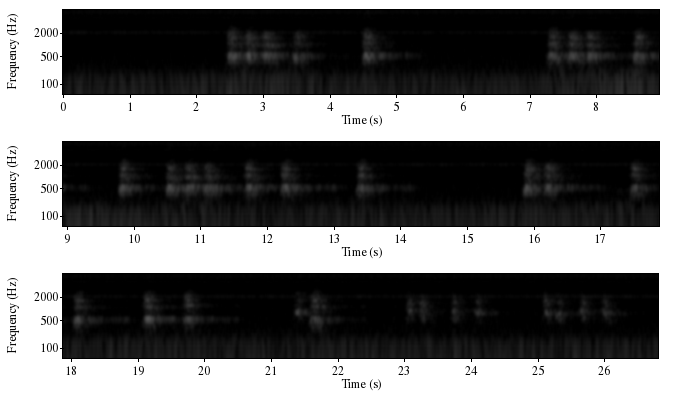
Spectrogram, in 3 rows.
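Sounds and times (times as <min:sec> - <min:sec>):
high-pitched insect chorus: 0:00.0 - 0:26.8
dogs barking: 0:02.5 - 0:03.8, 0:07.3 - 0:09.0, 0:09.8 - 0:12.6, 0:13.4 - 0:13.7, 0:15.9 - 0:16.6, 0:17.4 - 0:18.5, 0:19.1 - 0:20.2, 0:21.4 - 0:22.0, 0:23.0 - 0:24.3, 0:25.1 - 0:26.3.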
